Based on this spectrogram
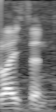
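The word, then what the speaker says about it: Ythan: The Ifan estuary is pretty class. The River Ifan, just in case you were wondering how to say it.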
